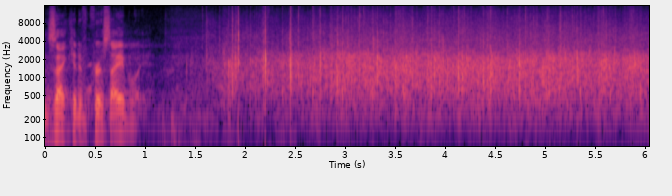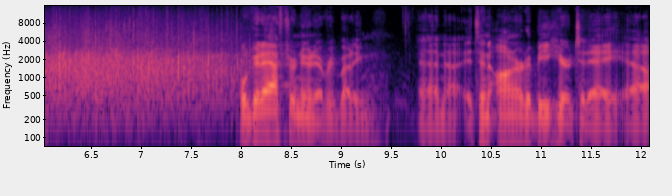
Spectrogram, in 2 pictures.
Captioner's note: applause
